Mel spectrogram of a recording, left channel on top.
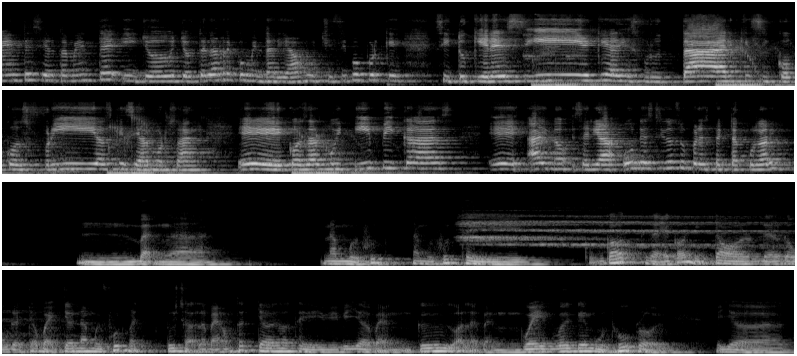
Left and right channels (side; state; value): both; different; correlation 0.00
